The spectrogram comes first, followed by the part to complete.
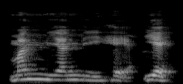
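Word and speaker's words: menyanyi: Okay manyan he okay ang pag spelling ano is m e n y a n y i no kung ang pagpronounce an is ang men is man men yan ye manyan ye Kuya ano manyan yeeh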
